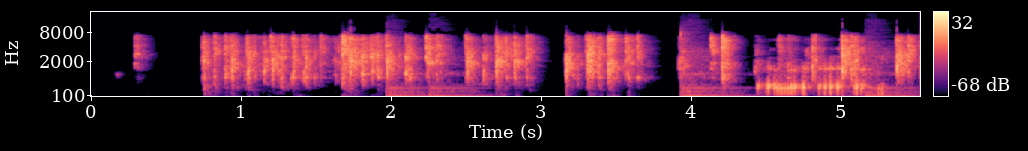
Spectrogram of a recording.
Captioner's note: keyboard keys clanking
